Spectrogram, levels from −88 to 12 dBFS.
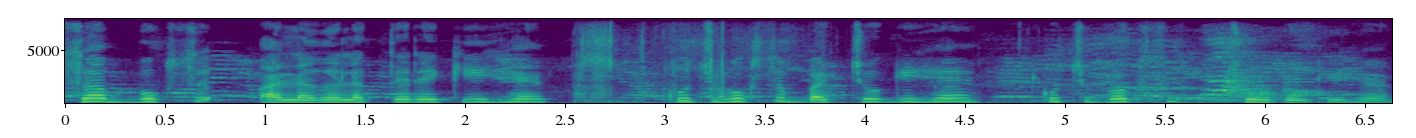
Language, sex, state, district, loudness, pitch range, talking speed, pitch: Hindi, female, Rajasthan, Jaipur, -19 LUFS, 225-280 Hz, 145 wpm, 255 Hz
